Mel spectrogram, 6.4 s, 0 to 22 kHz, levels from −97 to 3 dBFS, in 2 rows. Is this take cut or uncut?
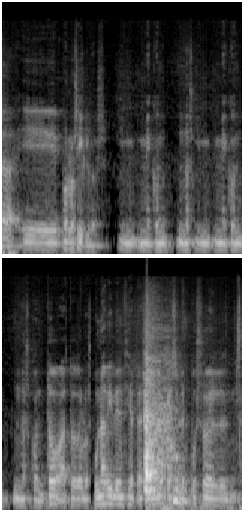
cut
